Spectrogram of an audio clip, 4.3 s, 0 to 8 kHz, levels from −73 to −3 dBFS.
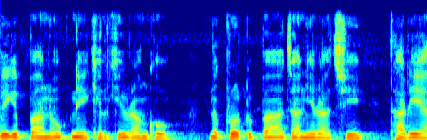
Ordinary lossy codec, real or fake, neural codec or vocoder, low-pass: none; fake; codec, 16 kHz, 16 kbps, FunCodec, trained on Chinese and English, 50 frames a second; 7.2 kHz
